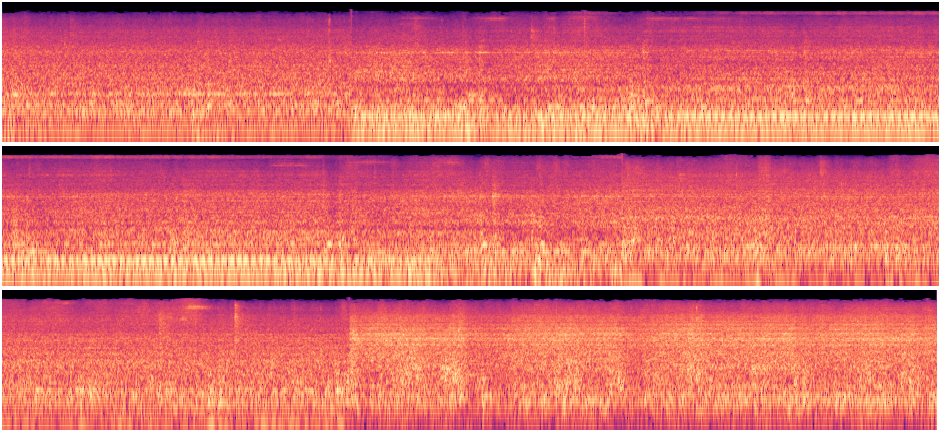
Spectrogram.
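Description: A diesel railcar running, heard from inside: a steady low engine drone for the first half, then rattling wheel and rail noise after the drone drops away about halfway through. The sound changes abruptly again near the end.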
